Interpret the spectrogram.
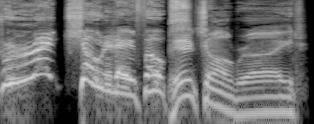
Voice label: Male Ogre Play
